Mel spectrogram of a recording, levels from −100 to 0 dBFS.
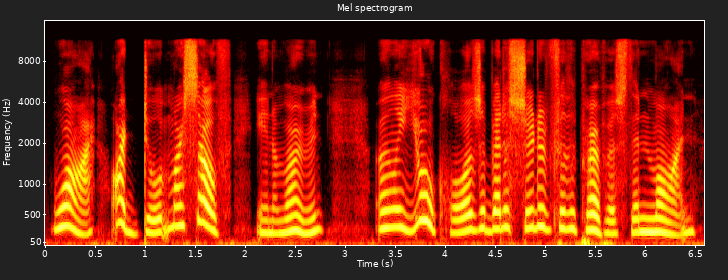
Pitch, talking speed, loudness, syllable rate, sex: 245 Hz, 175 wpm, -19 LUFS, 4.9 syllables/s, male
